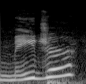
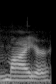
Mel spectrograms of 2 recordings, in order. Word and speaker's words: Meijer: the west coast and we do not have Meyer out there. So when we first moved here and I read it for the first time, I thought it was major and then everybody's like, "Oh, it's you can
